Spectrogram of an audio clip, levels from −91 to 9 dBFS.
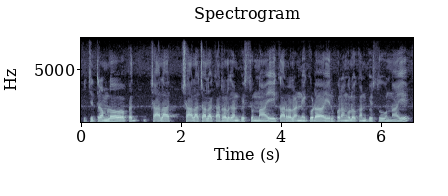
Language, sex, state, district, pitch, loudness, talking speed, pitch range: Telugu, male, Telangana, Mahabubabad, 125 Hz, -15 LUFS, 145 wpm, 115-125 Hz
